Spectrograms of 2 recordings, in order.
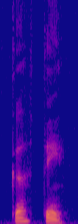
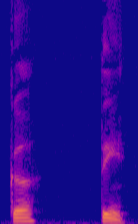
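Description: First: Said in the usual way. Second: "Gati" split in two, higher, with a falling end; syllable-by-syllable pronunciation. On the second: Shown as a demonstration. Teacher showing the last part, split into syllables. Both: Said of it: "Last part".

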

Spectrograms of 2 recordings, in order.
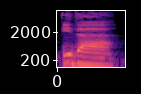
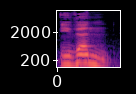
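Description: First: إذا ending in a long open aa, no n; pausal form idha. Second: إذن ending in a sounded n; unpaused form idhan. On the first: Teacher shows students the pause on idhan, long aa. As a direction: draw out the final alif of إذا. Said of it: "فكذلك إذن قل". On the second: Teacher asks students how to pause on it, idhan with n. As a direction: say إذن with its final nun. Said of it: "إذا وقفت على إذن". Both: Shown as a demonstration.

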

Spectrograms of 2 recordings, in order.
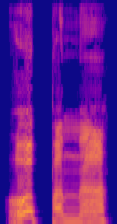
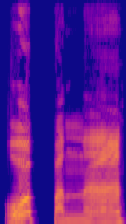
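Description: First: Slow, drawn-out gasp rising at the end; an astonished dragon gasping; gasping in surprise. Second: Slow, drawn-out surprised exclamation; an astonished dragon drawing it out. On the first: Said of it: "охнули в тумане". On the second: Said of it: "В тумане удивились". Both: A narrator's reading.

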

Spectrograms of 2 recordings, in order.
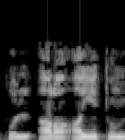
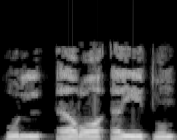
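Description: First: Loud أرأيتم with the hamzas thickened like the ra; wrong heavy hamza. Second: Loud أرأيتم with thin hamzas and a full ra; light hamza, heavy ra. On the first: Teacher showing the mistake to avoid, heavy hamza. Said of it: "فلا ينبغي أن تؤثر". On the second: Teacher correcting the recitation, light hamza. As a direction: say أرأيتم, thinning each hamza, thickening only the ra. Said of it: "ترقيق الهمزة، تفخيم الراء". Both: Shown as a demonstration.

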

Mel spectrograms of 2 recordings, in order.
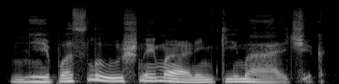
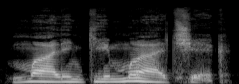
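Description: First: Slow, cooing demon voice; demon baby-talk. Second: Very slow, booming demon voice; thunderous demon. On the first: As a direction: lisp it mockingly like baby-talk, drawn out. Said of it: "просюсюкал Борбас". (демонически сюсюкая) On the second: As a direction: boom it out, drawing every word long. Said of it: "вскричал демон громовым голосом". (громовым голосом демона) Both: A narrator's reading.

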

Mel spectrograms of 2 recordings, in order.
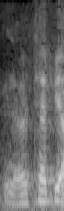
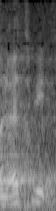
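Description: First: First العتبي as "al-'utabi", with a vowel after the t; alternative vowelling. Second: Second العتبي as "al-'utbi", no vowel after the t; alternative vowelling. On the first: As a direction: say العتبي in three syllables, "'u-ta-bi". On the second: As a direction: say العتبي in two syllables, "'ut-bi". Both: Shown as a demonstration. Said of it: "أو العتبي".

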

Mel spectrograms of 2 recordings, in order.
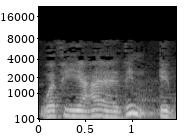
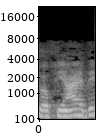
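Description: First: عاد إذ with short clear "din" before the hamza; no nasal hold. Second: عاد ending "din" with a long hummed n; wrong nasal hold. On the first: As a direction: link عاد to إذ without humming the n. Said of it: "تنوين وبعده همزة ما تغنش". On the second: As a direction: demonstrate the mistake, humming after عاد. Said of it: "ما تقولش". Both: Shown as a demonstration.

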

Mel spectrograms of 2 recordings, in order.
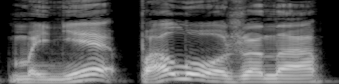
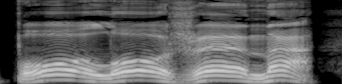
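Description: First: "мне положено" drawn out slowly; slow insistence. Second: "положено" split into slow, separate, raised syllables; syllable-by-syllable emphasis. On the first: Lad explains his rights to police, slowly insisting on "положено". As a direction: stretch out "положено" as one word. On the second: Lad insists to police, "положено" emphatically syllable by syllable. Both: A narrator's reading.

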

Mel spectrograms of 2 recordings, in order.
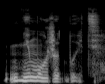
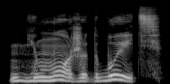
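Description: First: Low, subdued disbelief; narrated stunned murmur, pitched down; hoarse disbelief. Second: Very slow, low, stunned delivery; long-drawn low exclamation of shock; drawn-out disbelief. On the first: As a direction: say it low, under the breath, stunned. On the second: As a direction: stretch every word out in disbelief. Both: A narrator's reading. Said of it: "протянул хриплым голосом".

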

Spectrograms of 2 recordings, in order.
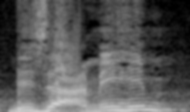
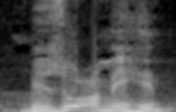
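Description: First: "بزعمهم" with an a after the z: biza'mihim; fatha on zay. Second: "بزعمهم" with a u after the z: bizu'mihim; damma on zay. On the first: ("بزعمهم" بفتح الزاي) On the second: ("بزعمهم" بضم الزاي) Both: Shown as a demonstration. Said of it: "هما لغتان".

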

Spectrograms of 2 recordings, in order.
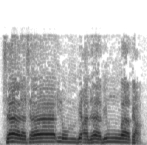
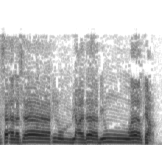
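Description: First: سأل said sala with a long a, no glottal stop; no hamza. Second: Said in the usual way. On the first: Shown as a demonstration. Teacher demonstrates Qalun's reading without hamza. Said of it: "هكذا". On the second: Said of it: "قرأ قالون بدون همز".

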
